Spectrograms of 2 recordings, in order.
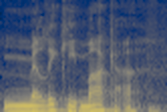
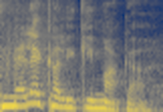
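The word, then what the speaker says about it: Mele Kalikimaka: Well, we're going to have a little bit of Meliki Maka in our Did I say it right?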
